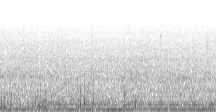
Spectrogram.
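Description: Wind buffeting the microphone of a camera carried at a run, over a steady low hum.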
